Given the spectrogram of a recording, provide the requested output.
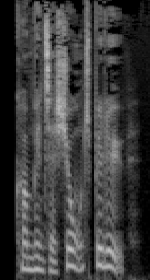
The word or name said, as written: KOMPENSATION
